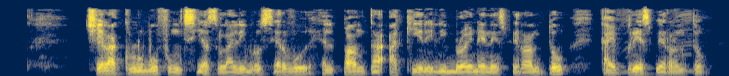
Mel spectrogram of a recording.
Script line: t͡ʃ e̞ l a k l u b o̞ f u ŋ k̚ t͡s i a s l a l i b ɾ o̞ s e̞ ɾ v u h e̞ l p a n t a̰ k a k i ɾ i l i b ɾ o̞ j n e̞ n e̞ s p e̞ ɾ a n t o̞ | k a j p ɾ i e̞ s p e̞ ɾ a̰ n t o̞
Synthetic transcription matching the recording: t͡ʃ e̞ l a k l u b o̞ f u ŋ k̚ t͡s i a s l a l i b ɾ o̞ s e̞ ɾ v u h e̞ l p a n t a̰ ʔ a k i ɾ i l i b ɾ o̞ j n e̞ n e̞ s p e̞ ɾ a n t o̞ | k a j p ɾ i e̞ s p e̞ ɾ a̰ n t o̞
